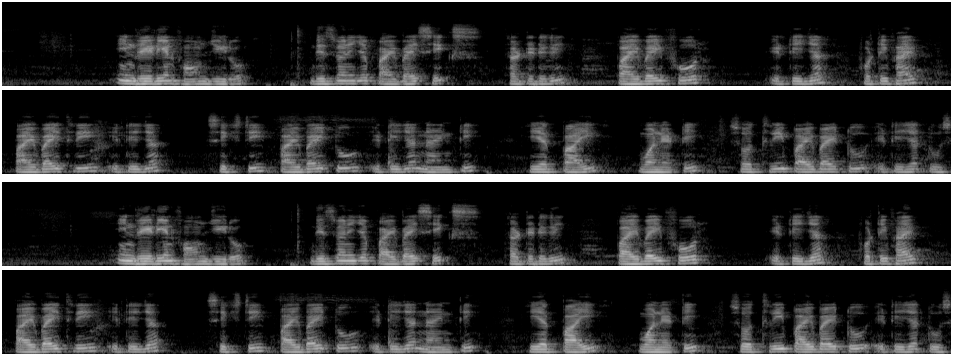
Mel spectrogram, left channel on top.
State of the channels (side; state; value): both; normal; correlation 0.43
